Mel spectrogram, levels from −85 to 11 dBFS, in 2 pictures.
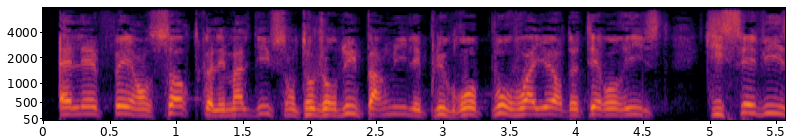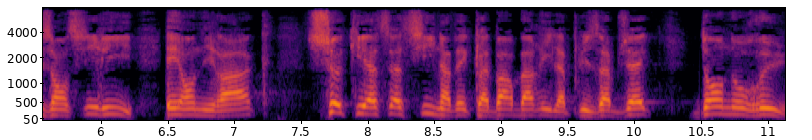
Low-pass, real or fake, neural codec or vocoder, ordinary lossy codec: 7.2 kHz; real; none; none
